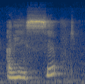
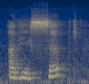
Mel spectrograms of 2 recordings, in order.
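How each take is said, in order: Both takes have the same delivery.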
